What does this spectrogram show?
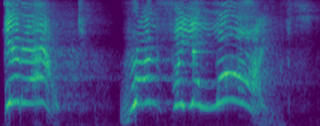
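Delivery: very high screeching alarm; screaming bird. A narrator's reading. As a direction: screech a panicked warning.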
